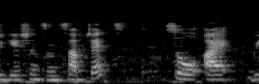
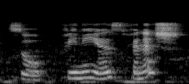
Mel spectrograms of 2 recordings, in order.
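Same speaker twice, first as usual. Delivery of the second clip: normal talking voice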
